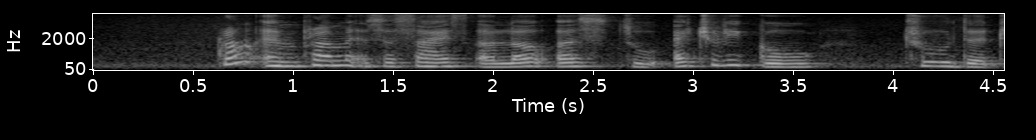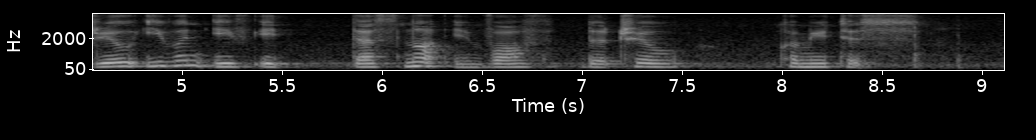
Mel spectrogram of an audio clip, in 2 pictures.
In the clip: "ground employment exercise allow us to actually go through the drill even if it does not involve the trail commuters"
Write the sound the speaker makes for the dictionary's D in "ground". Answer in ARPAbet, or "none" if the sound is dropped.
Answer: none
